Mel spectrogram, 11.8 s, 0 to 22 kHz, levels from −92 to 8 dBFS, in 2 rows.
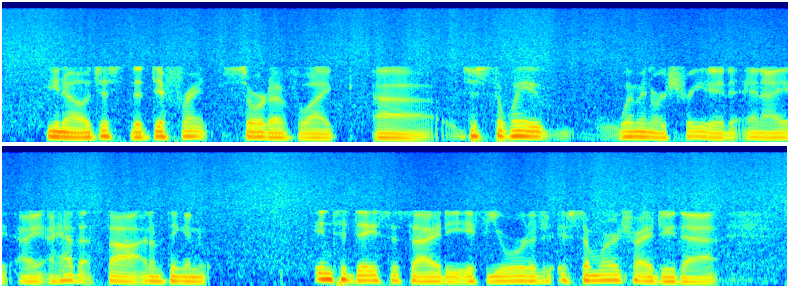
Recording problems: high frequencies cut off; severe; nothing above 4 kHz
hiss; noticeable; throughout; 15 dB below the speech

